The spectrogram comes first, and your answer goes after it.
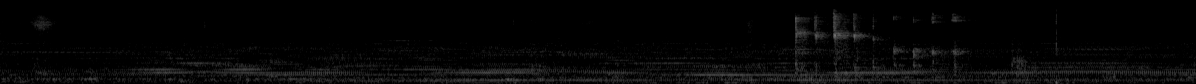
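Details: Quiet indoor room hum with faint voices, then a short burst of sharp clicks and knocks partway through.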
